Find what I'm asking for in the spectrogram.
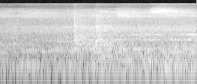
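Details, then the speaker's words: Old Byson motorcycle engine idling with busy, uneven metallic clatter and knocking; mechanic judges the worn clutch set needs replacing, clutch feels wrong on release; owner had feared a connecting rod, timing chain also being replaced. "bagian kopling memang perlu diganti karena mengeluarkan suara berisik seperti itu . Suara ketukan itu, ya, itu tidak bagus."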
